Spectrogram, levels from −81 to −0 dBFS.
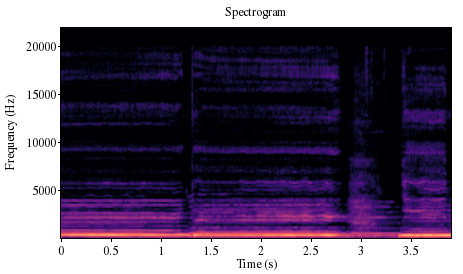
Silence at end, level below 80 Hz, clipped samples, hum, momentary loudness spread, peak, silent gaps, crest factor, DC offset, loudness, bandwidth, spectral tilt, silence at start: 0 s; -70 dBFS; under 0.1%; none; 8 LU; -12 dBFS; none; 10 dB; under 0.1%; -23 LUFS; 18.5 kHz; -5.5 dB/octave; 0 s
